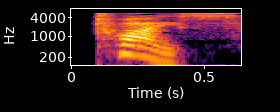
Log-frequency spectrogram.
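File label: "twice", American English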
